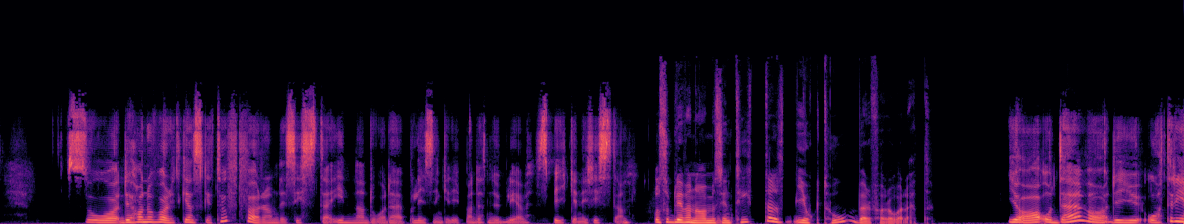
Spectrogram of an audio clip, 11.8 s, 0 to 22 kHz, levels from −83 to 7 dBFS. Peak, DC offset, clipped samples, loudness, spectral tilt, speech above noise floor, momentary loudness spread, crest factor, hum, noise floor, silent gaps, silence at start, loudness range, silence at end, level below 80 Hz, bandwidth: -4 dBFS; under 0.1%; under 0.1%; -23 LUFS; -3.5 dB/octave; 36 dB; 13 LU; 20 dB; none; -59 dBFS; none; 0.7 s; 4 LU; 0 s; -56 dBFS; 16.5 kHz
